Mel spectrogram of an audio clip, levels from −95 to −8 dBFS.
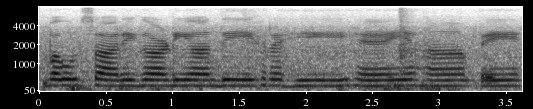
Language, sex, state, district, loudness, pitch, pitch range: Hindi, female, Haryana, Charkhi Dadri, -16 LUFS, 210 Hz, 205-215 Hz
